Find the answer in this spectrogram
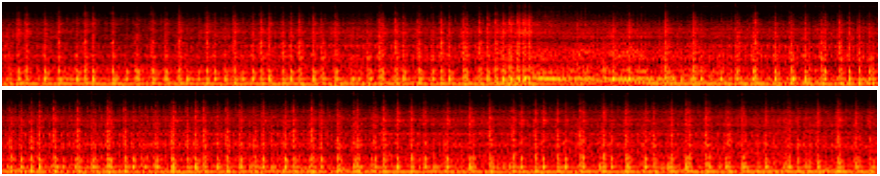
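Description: ATV engine idling steadily, with one quick throttle blip about three seconds in that falls back to idle.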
